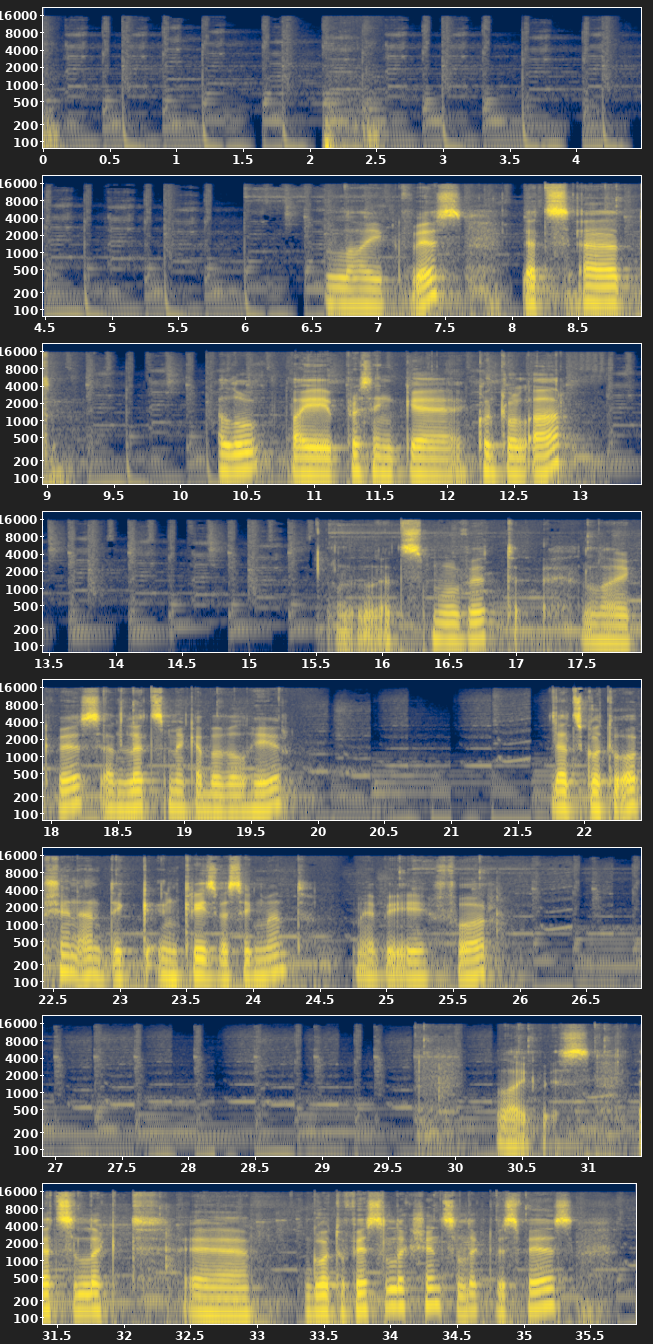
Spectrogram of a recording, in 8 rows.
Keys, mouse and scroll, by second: 1.9-5.1 drag, 5.5-7.7 alt+drag, 7.7 ctrl+r, 14.0 click, 18.5 click, 21.0-30.5 alt+drag, 31.0 click, 31.6-32.8 alt+drag, 32.8 3, 34.3 click, 34.8-35.8 alt+drag.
